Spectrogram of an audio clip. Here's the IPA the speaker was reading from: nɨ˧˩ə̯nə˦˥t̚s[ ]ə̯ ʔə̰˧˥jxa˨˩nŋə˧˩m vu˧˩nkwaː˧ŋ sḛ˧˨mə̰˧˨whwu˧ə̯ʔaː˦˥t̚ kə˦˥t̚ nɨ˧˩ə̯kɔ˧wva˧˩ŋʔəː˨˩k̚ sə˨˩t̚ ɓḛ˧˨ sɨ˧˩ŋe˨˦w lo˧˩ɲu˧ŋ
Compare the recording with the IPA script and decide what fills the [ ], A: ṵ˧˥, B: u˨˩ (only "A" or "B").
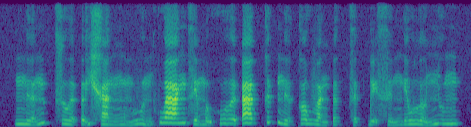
B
